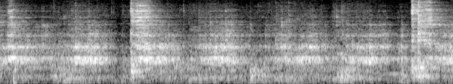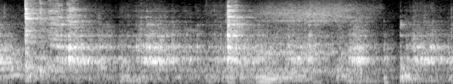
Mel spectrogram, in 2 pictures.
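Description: Peanuts roasting in a pan over a low gas flame, stirred with a spatula that scrapes and clinks against the metal, steady rustling with occasional sharper knocks, close and without talk.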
